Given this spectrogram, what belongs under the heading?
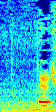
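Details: A steady electronic tone of about a fifth of a second over quiet room noise: the emission beep of a Class IV therapy laser, held in skin contact over the elbow to treat lateral epicondylitis (elbow pain).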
